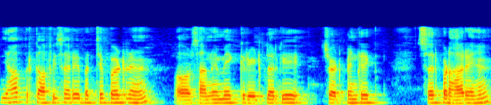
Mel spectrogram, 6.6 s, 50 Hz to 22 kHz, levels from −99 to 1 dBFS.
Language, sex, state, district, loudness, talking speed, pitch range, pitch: Hindi, male, Bihar, Gaya, -20 LUFS, 185 wpm, 140-150 Hz, 145 Hz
